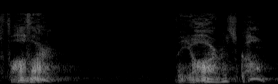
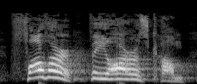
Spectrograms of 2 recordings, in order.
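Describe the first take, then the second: First: Hushed whisper to the Father; an intimate whispered prayer. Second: Father called out high and loud, a strong proclamation; an open, ringing plea; loud cry. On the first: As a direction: breathe it, barely voiced. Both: Shown as a demonstration. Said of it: "I wonder how he said it".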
